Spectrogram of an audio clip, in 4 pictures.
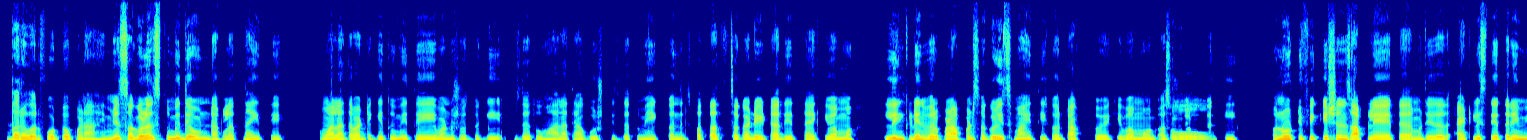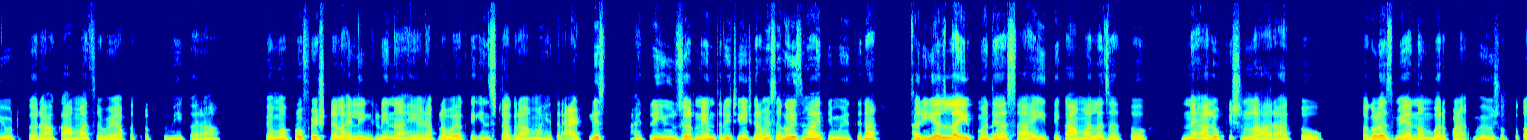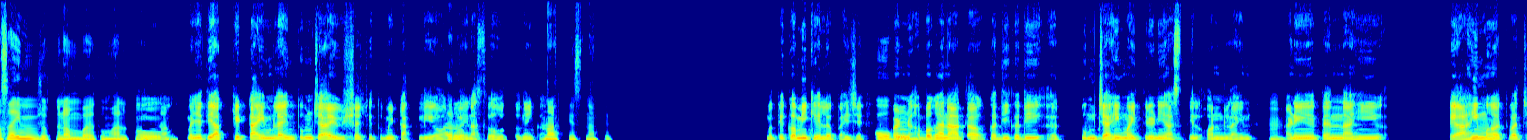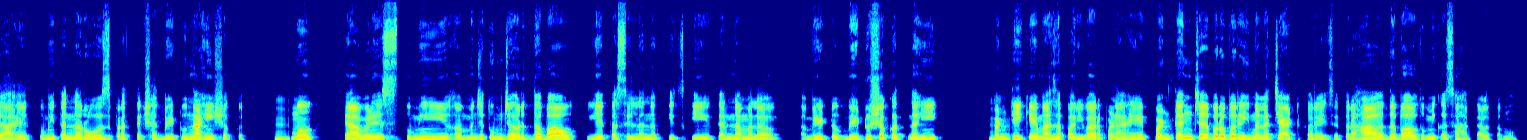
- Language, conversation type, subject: Marathi, podcast, ऑनलाइन आणि प्रत्यक्ष आयुष्यातील सीमारेषा ठरवाव्यात का, आणि त्या का व कशा ठरवाव्यात?
- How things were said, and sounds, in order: tapping; in English: "लाईफमध्ये"; in English: "चॅट"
